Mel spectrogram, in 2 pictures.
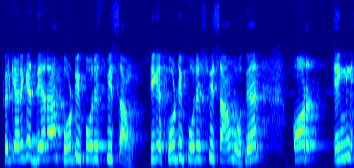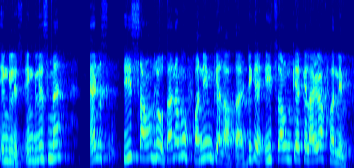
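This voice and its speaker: Man with teaching exam class, keeps repeating stuff, mixes in english words, high voice, sounds like a phone. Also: a little slow. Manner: repetitive, asks and answers own questions; mixes English terms into Hindi. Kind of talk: exam-prep class lecture. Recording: tinny phone-like lo-fi audio.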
